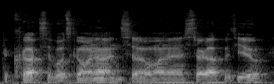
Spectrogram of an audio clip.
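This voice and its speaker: Deep-voiced man hosting, echoey room. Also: flat delivery, a little fast. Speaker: podcast host. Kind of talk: casual conversational interviewing.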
